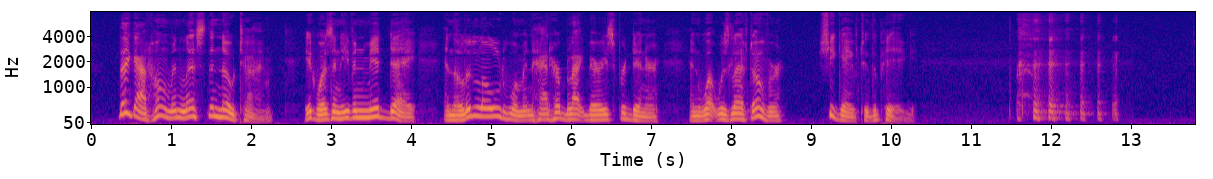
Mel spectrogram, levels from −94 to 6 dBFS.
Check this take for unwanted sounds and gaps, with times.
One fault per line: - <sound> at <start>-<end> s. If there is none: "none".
- laugh at 11.5-12.9 s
